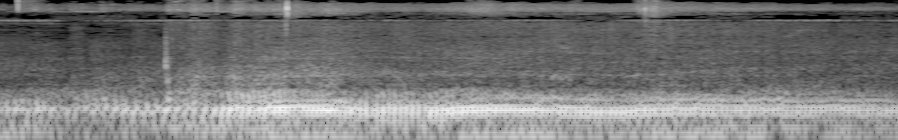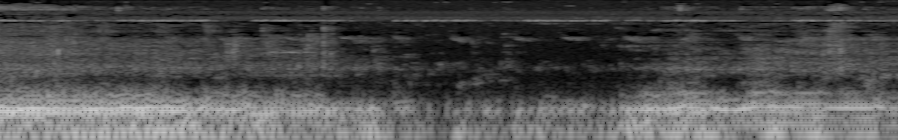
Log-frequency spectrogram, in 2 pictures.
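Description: A motor engine passing by: a steady low hum that grows louder over the first few seconds, then fades away about ten seconds in, with another engine rising again near the end.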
